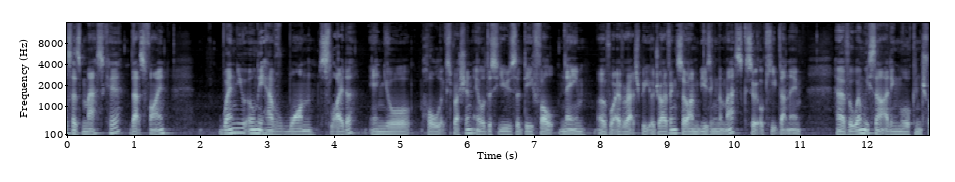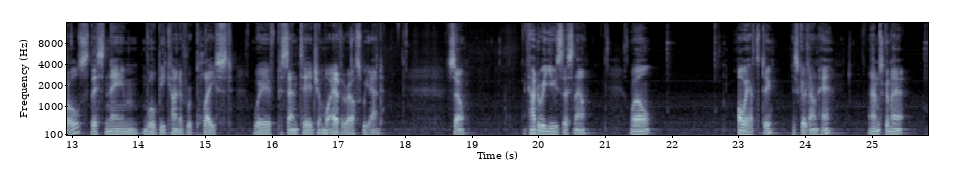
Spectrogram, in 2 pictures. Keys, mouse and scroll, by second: 21.9-22.8 click, 25.1 click.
